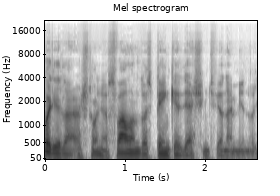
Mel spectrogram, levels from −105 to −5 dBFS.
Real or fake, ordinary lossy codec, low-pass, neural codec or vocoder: fake; Opus, 24 kbps; 19.8 kHz; codec, 44.1 kHz, 7.8 kbps, Pupu-Codec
